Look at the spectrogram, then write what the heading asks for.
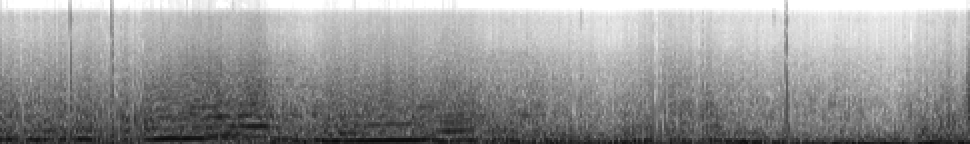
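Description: Rally car engine heard onboard at stage pace. The revs climb, drop sharply about two and a half seconds in, then keep rising and falling through the rest, with a few short clicks.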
